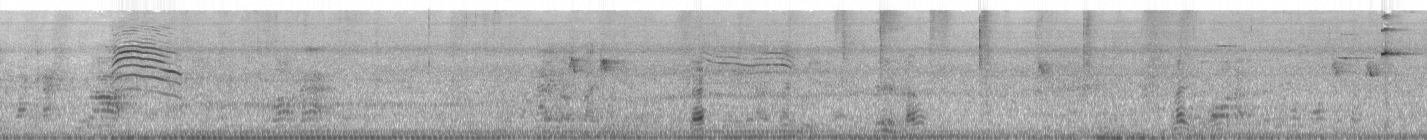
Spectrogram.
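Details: Hungry small kitten crying: a loud, high, arching meow early on, then several fainter, shorter mews spread through the rest, over a constant low rumble with some background voices.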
